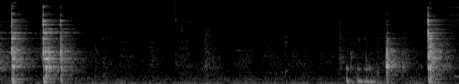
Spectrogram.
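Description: Ice cream mix scooped into an Immergood Amish freezer, several sharp clinks and scrapes of a utensil against the container, close and spaced apart with quiet gaps between.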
